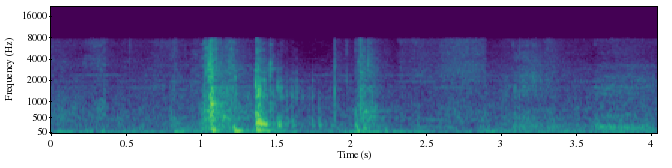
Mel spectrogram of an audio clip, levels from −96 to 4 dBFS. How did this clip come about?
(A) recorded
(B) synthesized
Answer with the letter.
B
